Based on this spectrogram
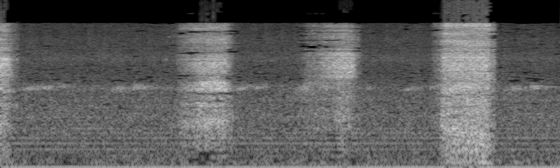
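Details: Unattended barn owl nestlings at Starr Ranch beg with rasping, snore-like hisses. Three bursts grow louder, the last the strongest, spaced roughly a second apart.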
